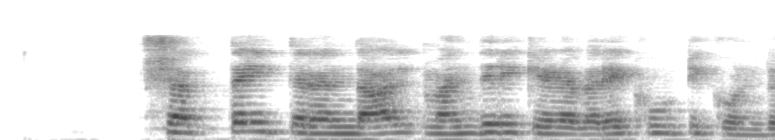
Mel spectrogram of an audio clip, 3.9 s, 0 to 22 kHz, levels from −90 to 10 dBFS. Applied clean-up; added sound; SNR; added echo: neural mask model DeepFilterNet 3.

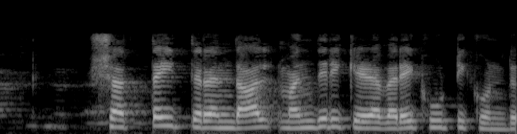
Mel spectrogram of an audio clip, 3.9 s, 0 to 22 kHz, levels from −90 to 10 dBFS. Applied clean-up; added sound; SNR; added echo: none; none; none; none.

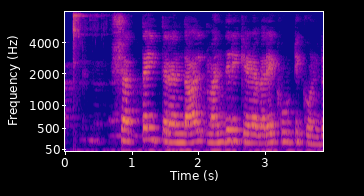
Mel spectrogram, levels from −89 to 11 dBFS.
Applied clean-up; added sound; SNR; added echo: none; Tambourine; 12 dB; reverberation time 0.2 s.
